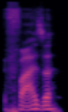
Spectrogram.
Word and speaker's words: Pfizer: the big p um fisa uh which is silent it's a silent p yes it is unfortunately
